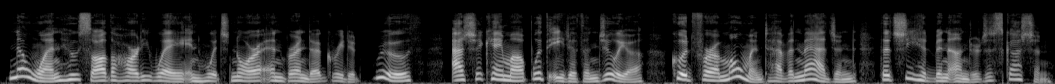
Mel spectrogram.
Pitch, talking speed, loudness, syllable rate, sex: 175 Hz, 195 wpm, -20 LUFS, 5.0 syllables/s, female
